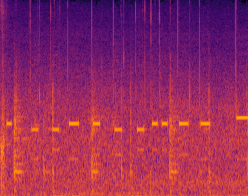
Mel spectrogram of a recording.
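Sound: phone number being dialed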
